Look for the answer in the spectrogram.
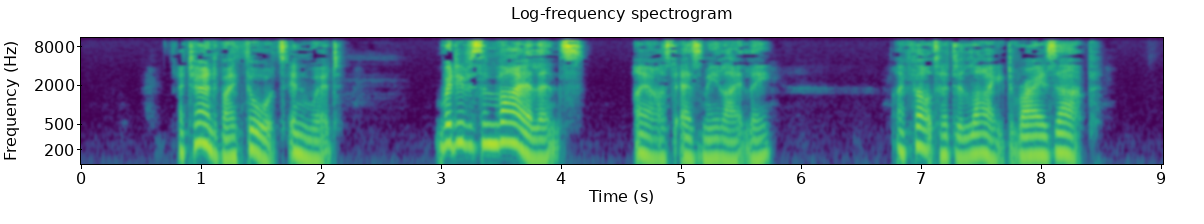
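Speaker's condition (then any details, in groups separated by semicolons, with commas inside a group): No condition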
